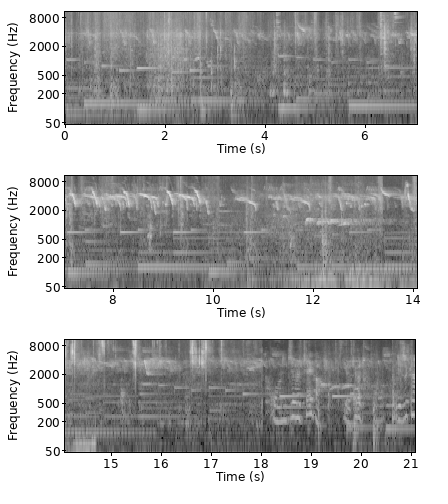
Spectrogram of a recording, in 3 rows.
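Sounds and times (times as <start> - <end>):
soft background music: 0.0 - 21.0
chickens clucking: 0.4 - 18.0
high falling chirps: 6.2 - 18.0.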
